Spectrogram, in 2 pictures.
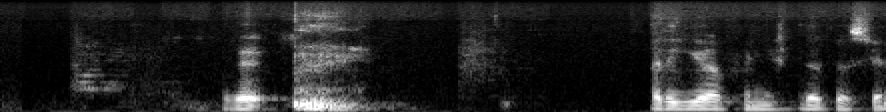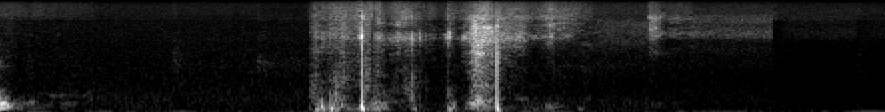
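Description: A young man speaks calmly through a microphone, in short bursts with pauses.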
